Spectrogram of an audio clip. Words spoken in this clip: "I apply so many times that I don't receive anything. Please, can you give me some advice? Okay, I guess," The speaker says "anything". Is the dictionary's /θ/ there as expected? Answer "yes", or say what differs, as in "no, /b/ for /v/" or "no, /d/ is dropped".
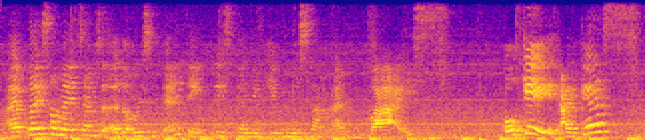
no, /t/ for /θ/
